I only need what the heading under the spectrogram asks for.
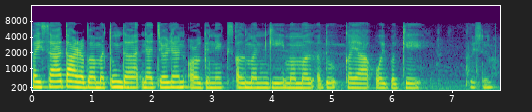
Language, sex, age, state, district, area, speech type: Manipuri, female, 18-30, Manipur, Bishnupur, rural, read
